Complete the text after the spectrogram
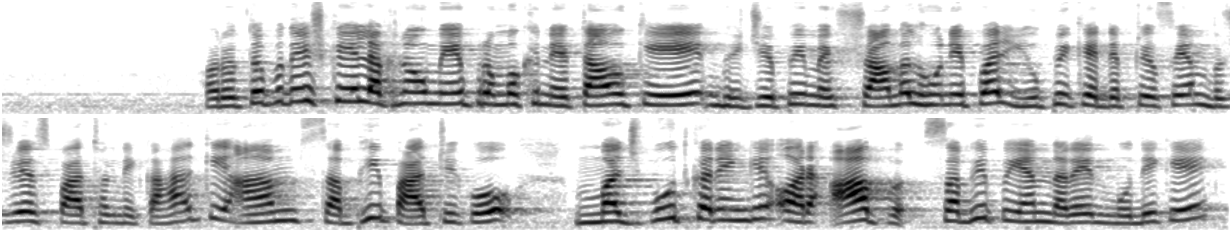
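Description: A young woman reads out the news clearly and briskly into a microphone.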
